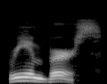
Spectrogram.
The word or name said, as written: reimburse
